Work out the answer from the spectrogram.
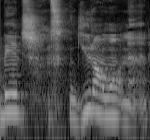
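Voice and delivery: mock-calm "you don't want none" at the boss; very calmly. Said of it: "Very calmly".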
